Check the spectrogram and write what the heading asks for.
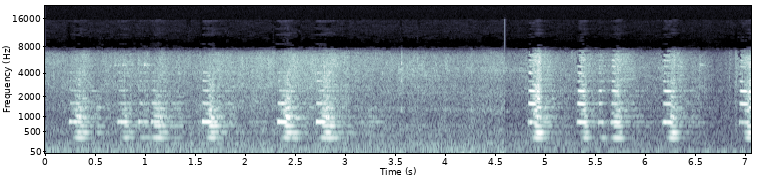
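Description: Locomotive air horn sounding a rapid string of short toots, about six in a first burst and, after a pause of a couple of seconds, about six more, over the steady low rumble of the EMD GP38-2 diesel and its train rolling past.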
